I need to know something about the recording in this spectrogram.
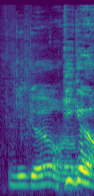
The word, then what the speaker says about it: Giger: avec un dessin de comment on prononce gizer Giger évidemment j'avais une chance sur deux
